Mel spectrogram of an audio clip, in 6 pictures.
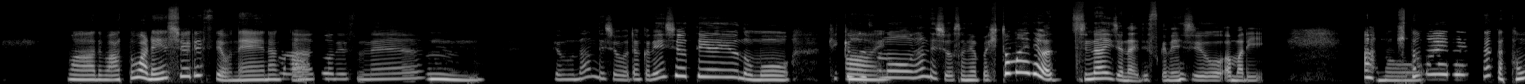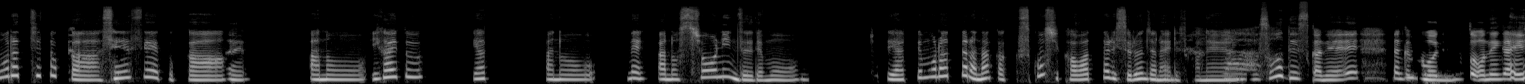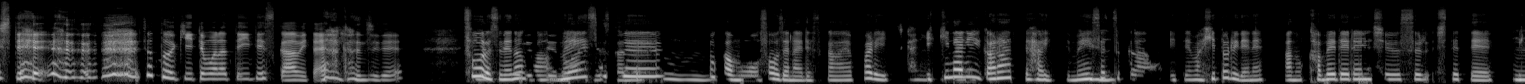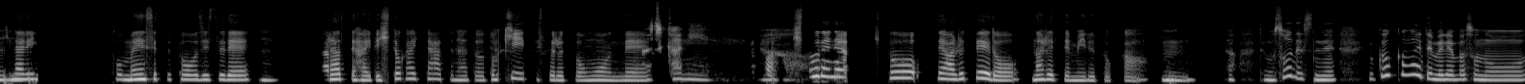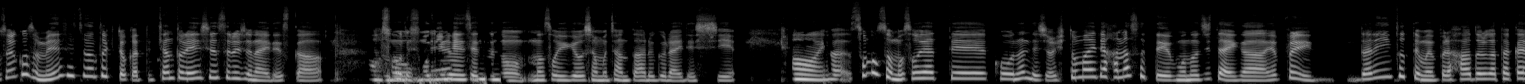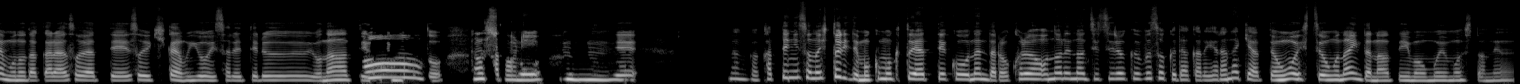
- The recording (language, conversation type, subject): Japanese, advice, 人前で話すと強い緊張で頭が真っ白になるのはなぜですか？
- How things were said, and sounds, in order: other background noise; chuckle; chuckle; unintelligible speech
